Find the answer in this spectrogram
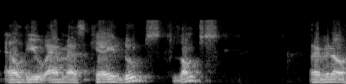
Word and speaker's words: Lumsk: And another female from a band, no one ever talks about, a band called, I don't know how to say it, Lumsk, L-U-M-S-K, Lumsk.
